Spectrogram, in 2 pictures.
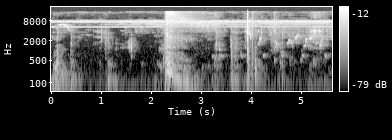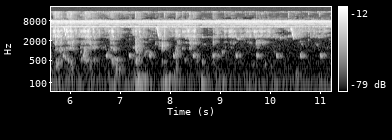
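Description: Quiet swamp ambience: a steady high hiss with faint bird chirps and, in the second half, a run of short evenly spaced calls, about two to three a second. A brief falling swoosh about two seconds in and a sharp tick near four seconds.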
